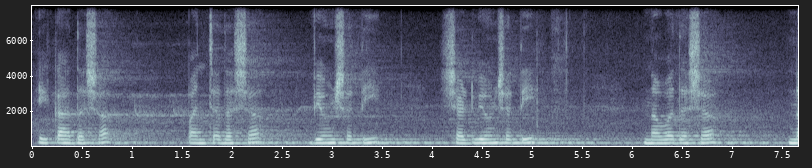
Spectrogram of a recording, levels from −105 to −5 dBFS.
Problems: none marked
